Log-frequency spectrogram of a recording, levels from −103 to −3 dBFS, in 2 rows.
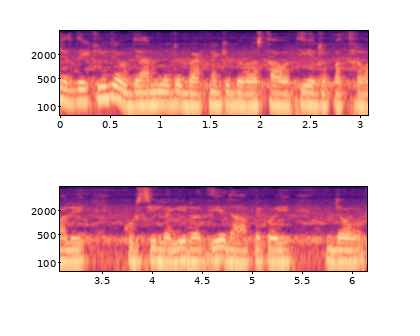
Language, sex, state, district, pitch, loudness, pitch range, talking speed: Hindi, male, Chandigarh, Chandigarh, 110 Hz, -14 LUFS, 105-120 Hz, 215 wpm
